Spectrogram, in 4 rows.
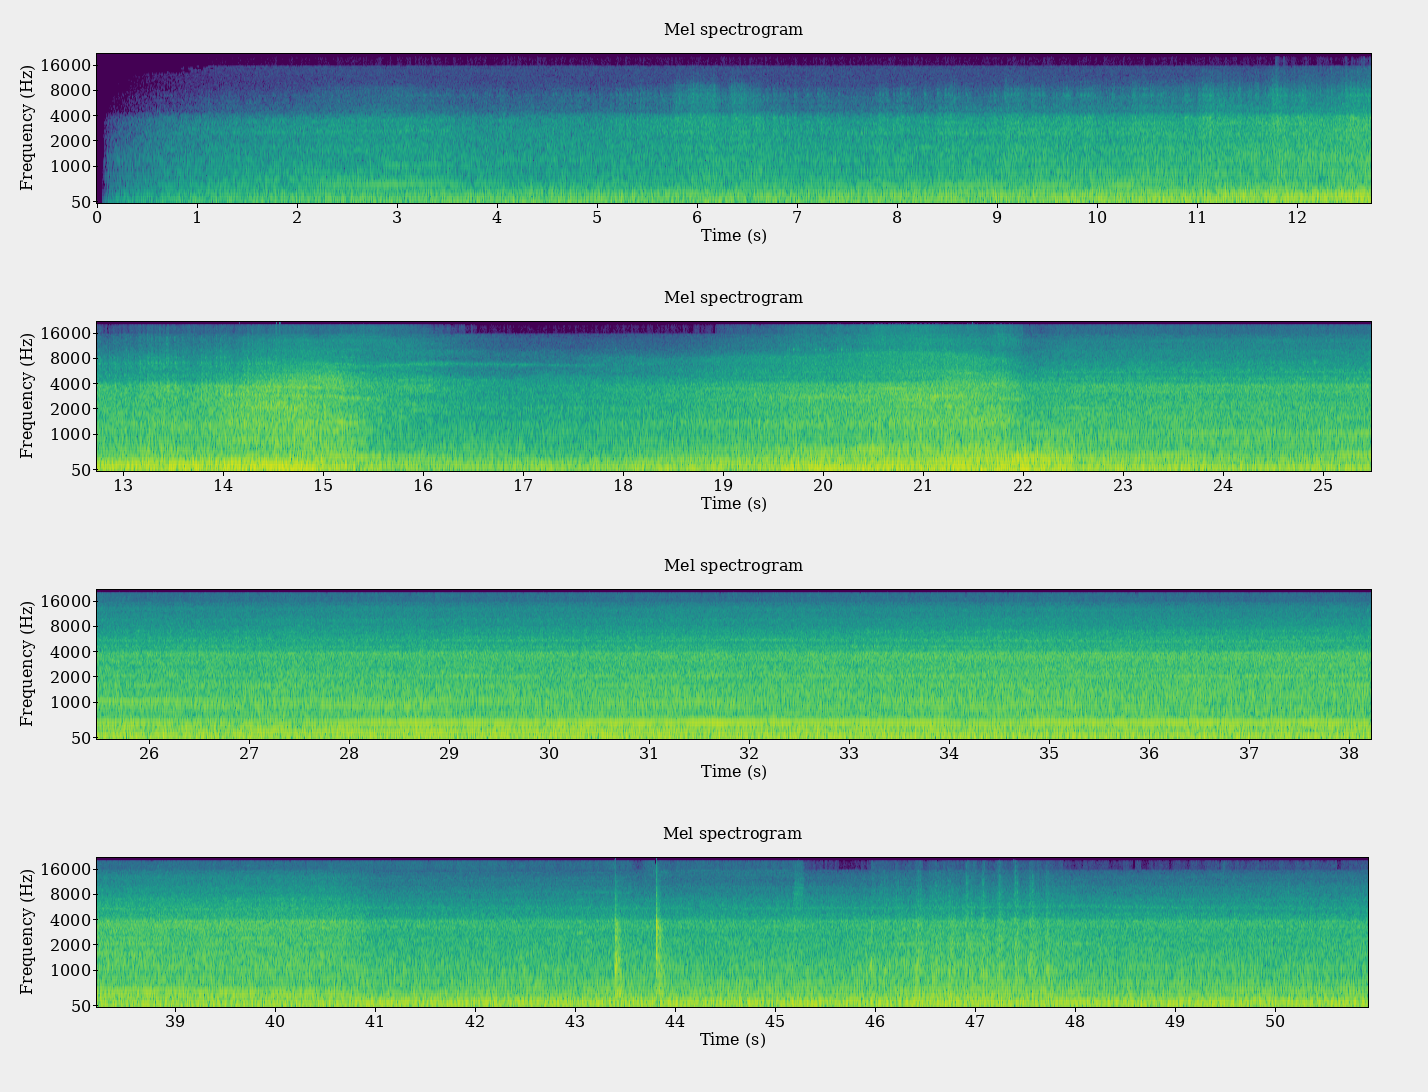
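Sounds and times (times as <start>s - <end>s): farm machinery engines droning: 3.4s - 50.9s
machine passing close: 12.7s - 45.3s.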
